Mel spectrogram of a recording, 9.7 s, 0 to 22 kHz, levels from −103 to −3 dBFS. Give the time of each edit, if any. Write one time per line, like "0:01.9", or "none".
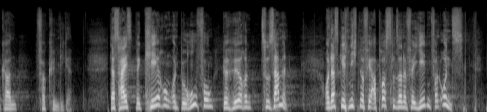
none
